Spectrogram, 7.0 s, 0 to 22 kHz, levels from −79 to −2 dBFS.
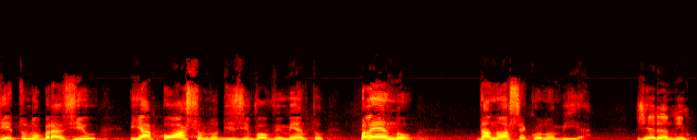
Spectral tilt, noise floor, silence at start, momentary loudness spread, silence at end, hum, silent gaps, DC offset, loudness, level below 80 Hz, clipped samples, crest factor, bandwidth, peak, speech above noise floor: -4 dB/octave; -52 dBFS; 0 s; 13 LU; 0.05 s; none; none; under 0.1%; -23 LUFS; -60 dBFS; under 0.1%; 18 dB; 13 kHz; -6 dBFS; 29 dB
